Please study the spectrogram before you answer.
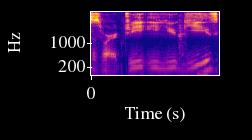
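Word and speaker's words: Gueuze: What is, I don't know how to pronounce this word. G-E-U, geese? Goose?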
